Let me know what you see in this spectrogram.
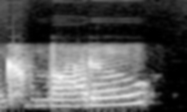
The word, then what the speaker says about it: Quemado: Box 87 in Kamado, and that's spelled Q-U-E-M-A-D-O, Texas, 78877.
